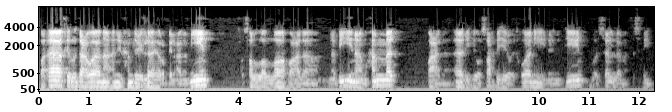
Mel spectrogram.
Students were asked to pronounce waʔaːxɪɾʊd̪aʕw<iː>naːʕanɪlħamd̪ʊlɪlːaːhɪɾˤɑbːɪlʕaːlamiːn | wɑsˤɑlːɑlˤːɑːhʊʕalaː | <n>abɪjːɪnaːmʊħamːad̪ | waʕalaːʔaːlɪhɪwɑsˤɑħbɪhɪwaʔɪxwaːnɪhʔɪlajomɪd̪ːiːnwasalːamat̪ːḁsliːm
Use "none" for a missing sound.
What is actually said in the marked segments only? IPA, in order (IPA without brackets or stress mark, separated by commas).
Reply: aː, n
